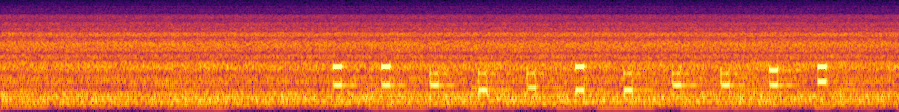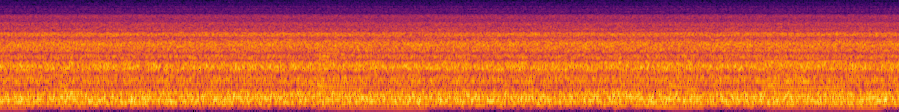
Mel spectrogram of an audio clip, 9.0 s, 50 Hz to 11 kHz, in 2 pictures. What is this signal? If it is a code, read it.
DTMF, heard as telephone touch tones, dialled by machine, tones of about 40 ms, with radio hiss and room echo. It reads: 9971431778#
